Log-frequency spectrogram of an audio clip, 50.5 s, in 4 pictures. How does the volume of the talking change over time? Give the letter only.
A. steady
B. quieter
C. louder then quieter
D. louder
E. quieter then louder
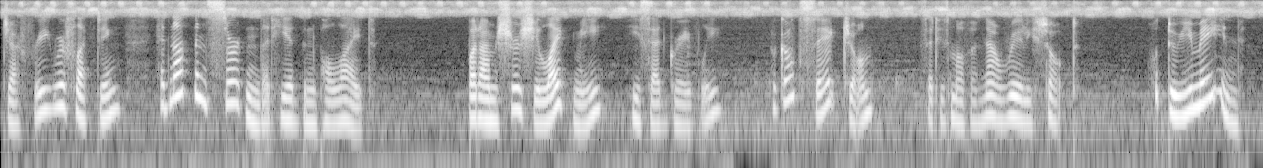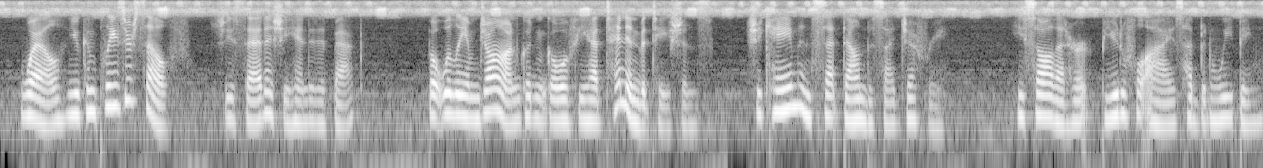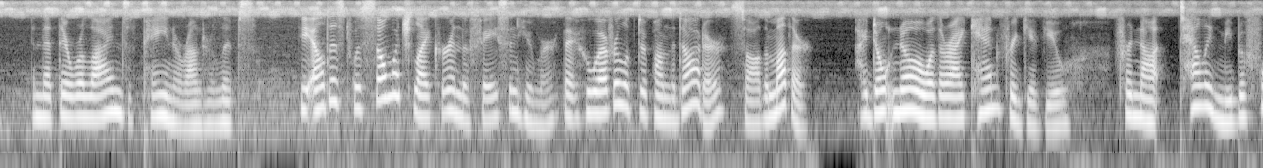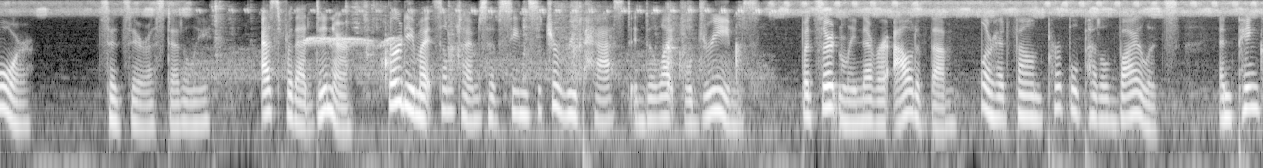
A.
